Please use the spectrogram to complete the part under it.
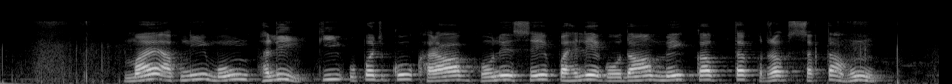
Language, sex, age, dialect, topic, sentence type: Hindi, male, 25-30, Awadhi Bundeli, agriculture, question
